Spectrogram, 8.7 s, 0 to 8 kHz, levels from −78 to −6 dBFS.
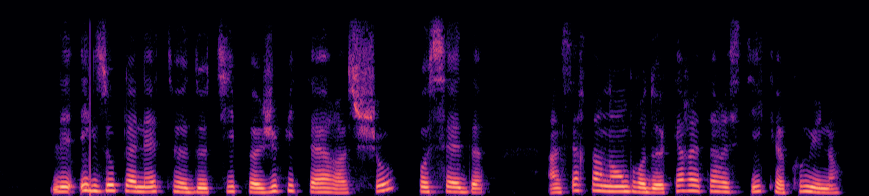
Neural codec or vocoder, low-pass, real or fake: none; 7.2 kHz; real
